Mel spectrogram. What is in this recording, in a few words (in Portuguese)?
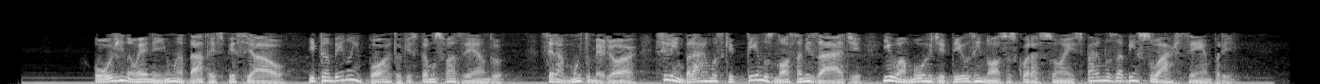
Amizade Geral Masculino, Só Voz; Telemensagens; Telemensagens 2017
